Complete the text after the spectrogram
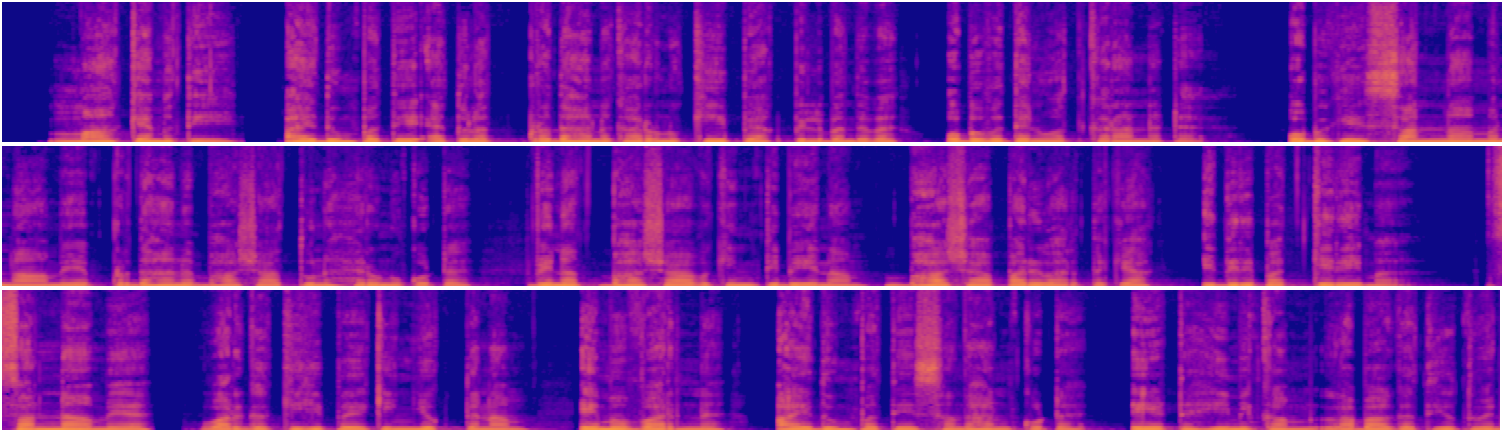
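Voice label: Sinhala male voice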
